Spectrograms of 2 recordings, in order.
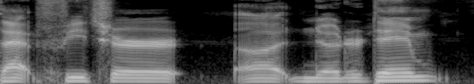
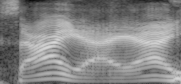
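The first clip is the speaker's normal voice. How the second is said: put-on duck voice, higher and louder; 3 semitones higher, 10 dB louder than usual. Comparing how Psyduck and Breck sound: Psyduck impression. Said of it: "Psyduck is like".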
